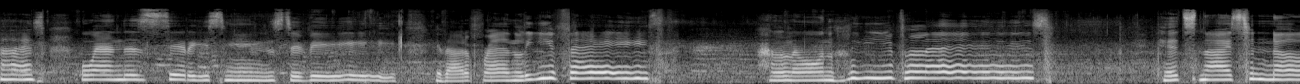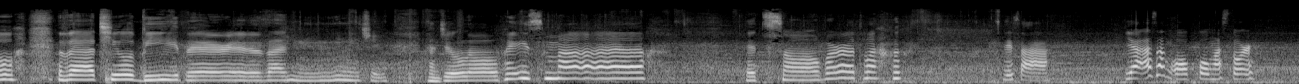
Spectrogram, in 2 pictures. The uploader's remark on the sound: Recorded this while walking in Ayala Central Bloc.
